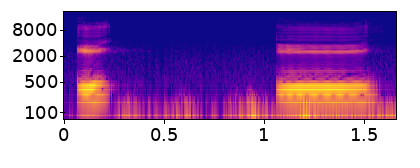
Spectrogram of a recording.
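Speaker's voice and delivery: ए and ए sounded apart; vowel demo. Shown as a demonstration. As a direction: show the two ए vowels one by one. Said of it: "आपके दो वर्ण कौन कौन से". (दोनों ए अलग-अलग बोलकर दिखाना)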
